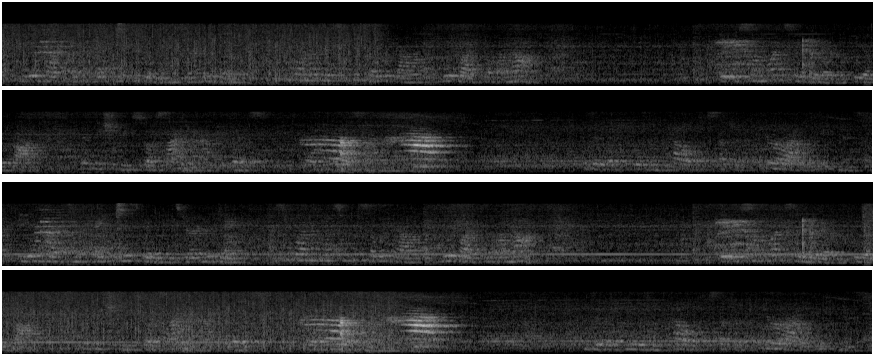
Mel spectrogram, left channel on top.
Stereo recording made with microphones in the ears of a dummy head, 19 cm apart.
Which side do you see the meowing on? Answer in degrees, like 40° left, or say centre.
10° right.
